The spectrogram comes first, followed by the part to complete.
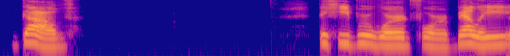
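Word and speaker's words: גב: In Hebrew, the word back is pronounced gav, gav.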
